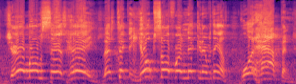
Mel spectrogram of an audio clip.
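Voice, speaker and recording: A man's voice: very high-pitched, a bit bright, slight background noise, poor audio. A man giving an impassioned political rally speech, calling out to the crowd in a preacherly, rousing way. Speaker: rally speaker.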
